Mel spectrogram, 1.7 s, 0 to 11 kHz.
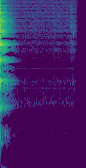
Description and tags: Sticks of God 009
drum, drumkit, god, real, stick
